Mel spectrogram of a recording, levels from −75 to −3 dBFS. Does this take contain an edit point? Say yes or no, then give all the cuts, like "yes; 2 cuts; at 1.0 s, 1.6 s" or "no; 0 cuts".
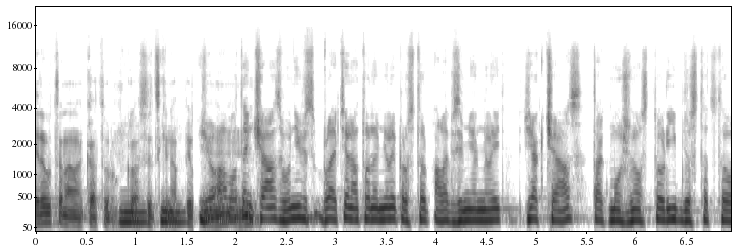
yes; 2 cuts; at 1.6 s, 3.9 s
